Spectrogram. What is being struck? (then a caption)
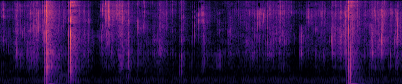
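Plastic bubble wrap. Fingertips and long nails pinch crumpled clear plastic bubble wrap on a table, popping individual bubbles. Three sharp, bright pops stand out, two close together near the start and one later, between soft crinkling and rustling of the plastic.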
